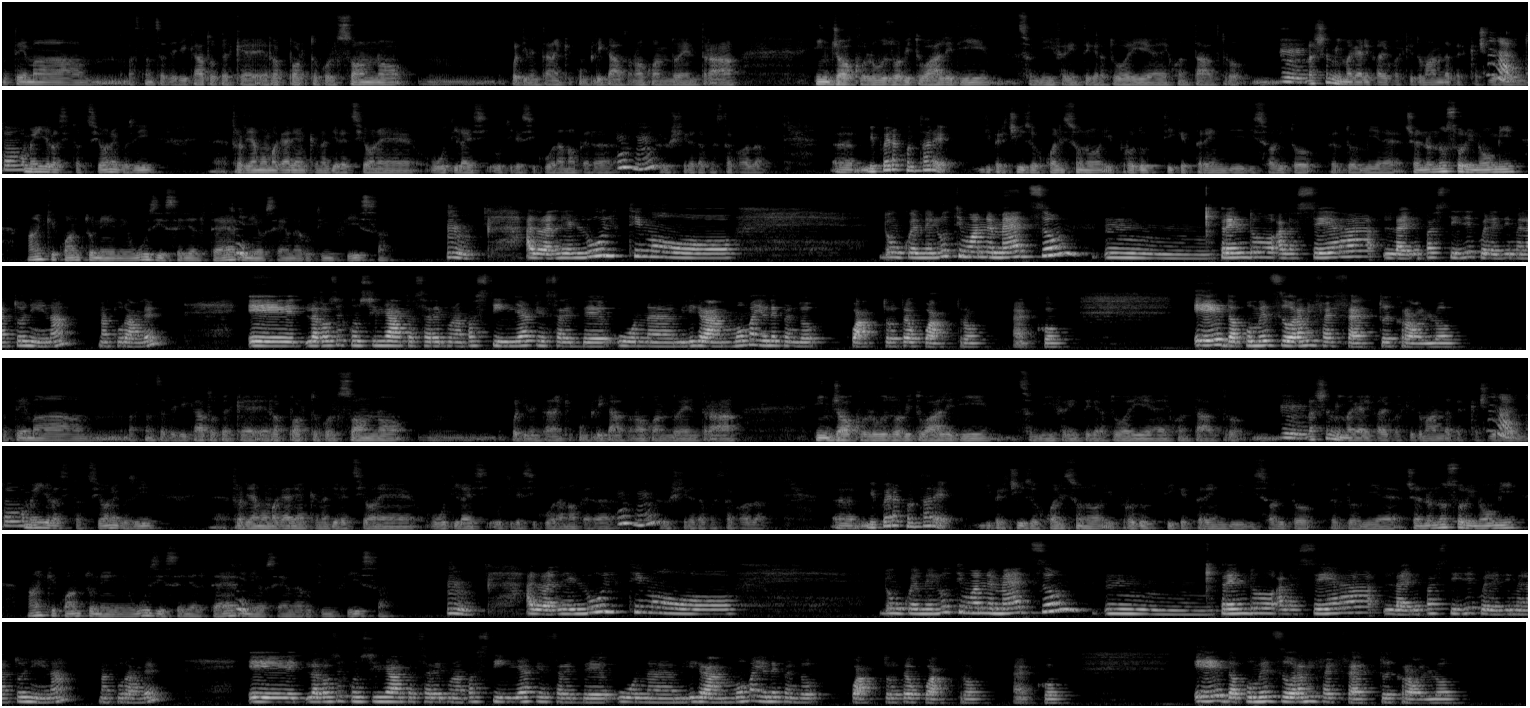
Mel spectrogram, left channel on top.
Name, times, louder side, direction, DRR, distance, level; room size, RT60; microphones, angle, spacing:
voice 1, 0.0-21.4 21.8-24.7 25.0-34.4, left 2 dB, 25° left, 0.3 m, -37 dB
voice 2, 14.8-15.5 21.4-21.8 32.8-33.0 35.0-38.8 39.3-46.5 46.7-47.4 47.7-53.9 54.3-55.6 55.9-57.4 57.7-60.3, left 2 dB, 60° left, 0.7 m, -29 dB
3.4 x 2.0 x 2.5 m
head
